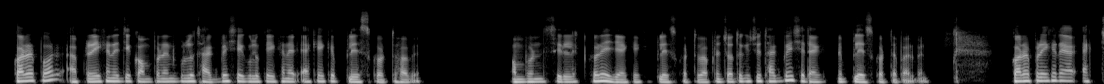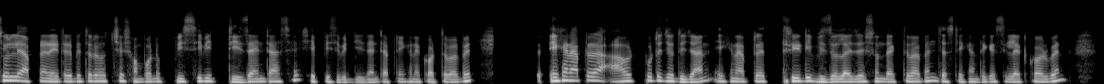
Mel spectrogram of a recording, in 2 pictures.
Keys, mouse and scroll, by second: 0.6 click, 3.9 click, 6.8 scroll up 1, 15.9 click, 17.3 click, 20.7 click.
